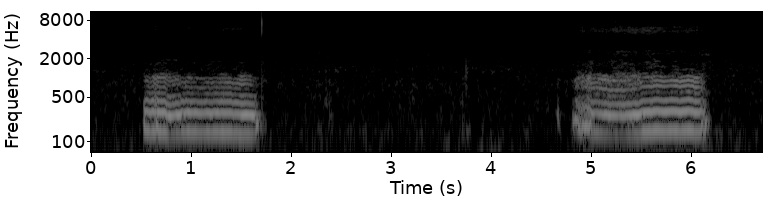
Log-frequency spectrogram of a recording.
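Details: Chihuahua indoors making a strange noise: two long, steady, harmonic whining tones, each a little over a second, separated by about three seconds of quiet.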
